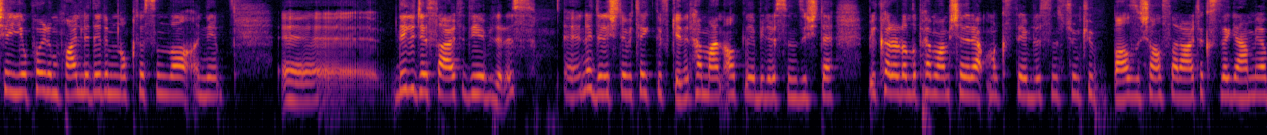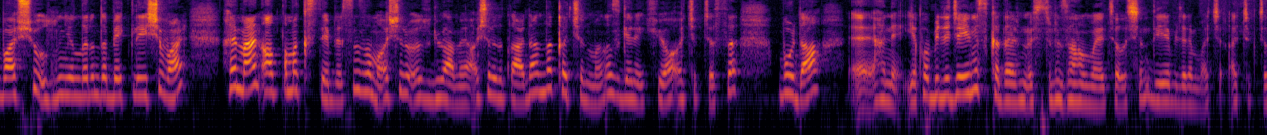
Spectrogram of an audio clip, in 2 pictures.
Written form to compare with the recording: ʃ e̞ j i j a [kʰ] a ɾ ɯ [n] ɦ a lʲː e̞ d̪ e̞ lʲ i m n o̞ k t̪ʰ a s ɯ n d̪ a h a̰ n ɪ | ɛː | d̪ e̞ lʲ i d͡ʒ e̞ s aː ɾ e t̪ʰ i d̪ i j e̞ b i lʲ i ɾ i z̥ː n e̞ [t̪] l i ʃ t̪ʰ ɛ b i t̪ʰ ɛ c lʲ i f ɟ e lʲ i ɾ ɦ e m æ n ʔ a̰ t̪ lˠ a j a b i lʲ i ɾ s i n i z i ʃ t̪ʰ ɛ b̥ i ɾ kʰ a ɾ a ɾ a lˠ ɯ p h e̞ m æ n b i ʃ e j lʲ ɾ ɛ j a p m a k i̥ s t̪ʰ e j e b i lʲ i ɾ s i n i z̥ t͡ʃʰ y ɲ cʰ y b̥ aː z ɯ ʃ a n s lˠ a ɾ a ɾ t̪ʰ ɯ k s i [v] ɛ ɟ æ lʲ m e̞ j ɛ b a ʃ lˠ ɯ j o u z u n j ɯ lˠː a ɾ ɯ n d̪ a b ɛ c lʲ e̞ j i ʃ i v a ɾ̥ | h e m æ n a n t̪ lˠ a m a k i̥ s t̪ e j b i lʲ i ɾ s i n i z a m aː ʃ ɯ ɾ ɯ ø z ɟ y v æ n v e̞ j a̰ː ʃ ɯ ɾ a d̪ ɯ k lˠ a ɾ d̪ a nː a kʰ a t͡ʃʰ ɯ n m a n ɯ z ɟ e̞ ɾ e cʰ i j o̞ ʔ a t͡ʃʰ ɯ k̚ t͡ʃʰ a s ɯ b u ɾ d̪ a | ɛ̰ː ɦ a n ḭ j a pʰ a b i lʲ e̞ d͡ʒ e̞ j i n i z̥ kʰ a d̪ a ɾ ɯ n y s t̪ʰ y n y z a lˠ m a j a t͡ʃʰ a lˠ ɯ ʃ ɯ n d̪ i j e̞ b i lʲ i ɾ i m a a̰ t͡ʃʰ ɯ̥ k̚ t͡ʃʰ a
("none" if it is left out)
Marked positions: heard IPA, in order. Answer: pʰ, m, d̪, z

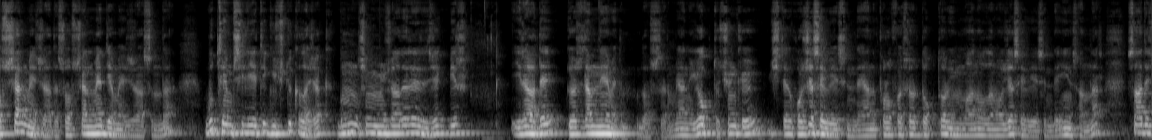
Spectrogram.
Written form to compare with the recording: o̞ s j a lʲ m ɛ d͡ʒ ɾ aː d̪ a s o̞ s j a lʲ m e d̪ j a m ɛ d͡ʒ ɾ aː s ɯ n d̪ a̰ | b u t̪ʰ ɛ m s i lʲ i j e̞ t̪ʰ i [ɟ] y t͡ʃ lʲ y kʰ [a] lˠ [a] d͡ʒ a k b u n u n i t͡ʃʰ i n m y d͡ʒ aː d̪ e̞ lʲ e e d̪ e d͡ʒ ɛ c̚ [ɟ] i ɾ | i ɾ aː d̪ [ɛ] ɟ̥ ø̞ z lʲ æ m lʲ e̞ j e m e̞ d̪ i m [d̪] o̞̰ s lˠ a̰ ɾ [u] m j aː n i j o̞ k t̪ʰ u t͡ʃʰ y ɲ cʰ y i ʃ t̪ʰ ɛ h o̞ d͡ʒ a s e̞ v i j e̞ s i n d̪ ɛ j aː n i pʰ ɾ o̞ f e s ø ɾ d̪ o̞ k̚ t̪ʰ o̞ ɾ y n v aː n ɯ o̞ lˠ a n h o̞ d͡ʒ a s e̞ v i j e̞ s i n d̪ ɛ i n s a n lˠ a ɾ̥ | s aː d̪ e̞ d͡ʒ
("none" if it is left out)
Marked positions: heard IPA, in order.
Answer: ɟ, a, a, b, ɛ, d̪, ɯ

